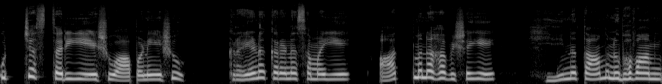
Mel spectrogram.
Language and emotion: Sanskrit, fearful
